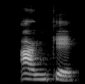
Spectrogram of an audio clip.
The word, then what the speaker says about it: anche: So to recap, the pronunciation of anche is anche, with the emphasis on the first A, and hard sound K, and the final letter closed E, anche.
